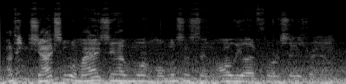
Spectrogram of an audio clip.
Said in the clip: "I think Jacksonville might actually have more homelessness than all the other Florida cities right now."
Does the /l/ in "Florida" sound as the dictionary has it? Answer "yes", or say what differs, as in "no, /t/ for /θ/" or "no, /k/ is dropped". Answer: no, /l/ is dropped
